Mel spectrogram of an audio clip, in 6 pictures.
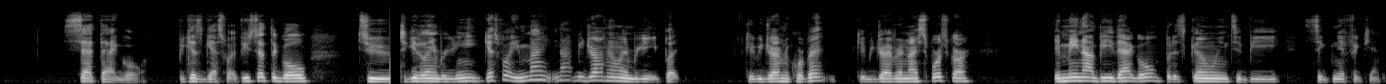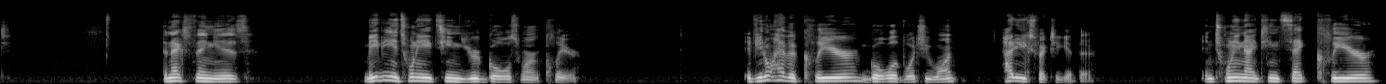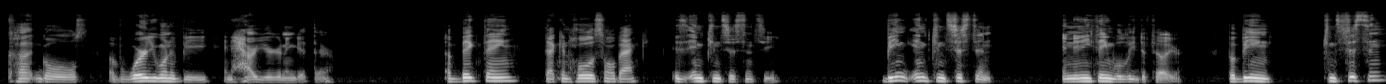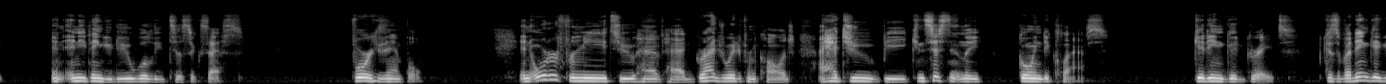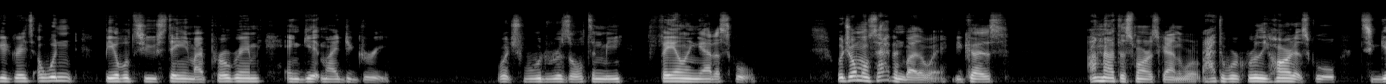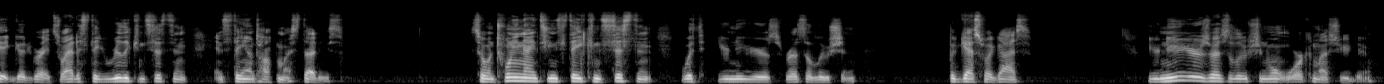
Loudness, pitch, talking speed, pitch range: -19 LUFS, 145 Hz, 175 wpm, 135-150 Hz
